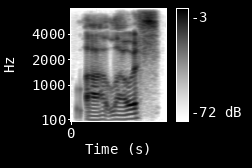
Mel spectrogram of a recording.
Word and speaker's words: Lois: So when he says he had a premonition of Barry Allen saying Laos, God, I'll mispronounce it every time. Lois, Lois Lane, Laos Lane.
